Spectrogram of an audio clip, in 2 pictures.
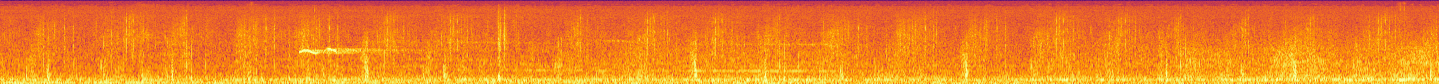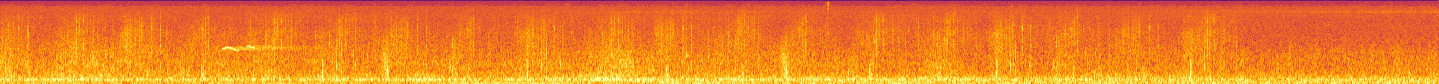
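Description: Footsteps crunch steadily through dry leaves and brush.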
